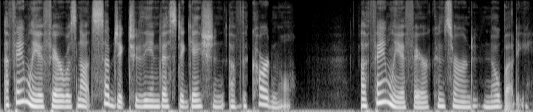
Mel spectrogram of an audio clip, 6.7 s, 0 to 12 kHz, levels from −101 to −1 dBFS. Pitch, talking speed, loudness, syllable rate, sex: 190 Hz, 155 wpm, -18 LUFS, 6.0 syllables/s, female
